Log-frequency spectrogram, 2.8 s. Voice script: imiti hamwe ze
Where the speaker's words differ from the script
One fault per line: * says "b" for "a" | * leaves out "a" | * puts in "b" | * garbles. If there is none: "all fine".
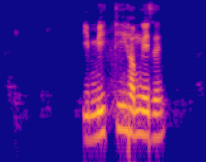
all fine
